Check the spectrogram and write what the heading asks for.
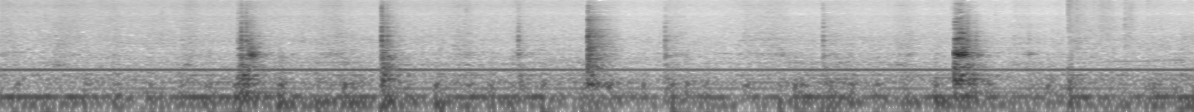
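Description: Metal slotted spatula stirring grated coconut and chopped dry fruits roasting in ghee in a pan, with four sharp knocks of the spatula against the pan, the loudest about seven seconds in. A steady hum runs underneath.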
